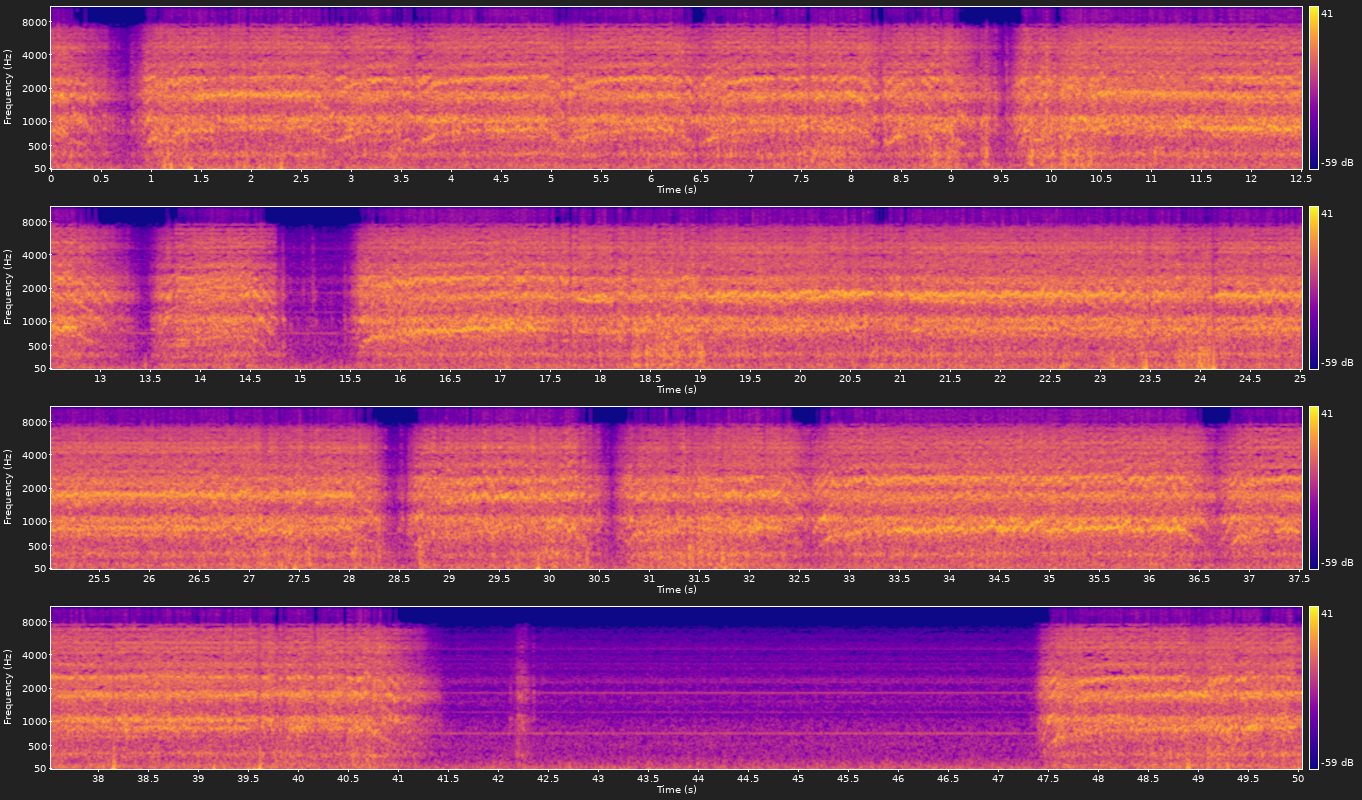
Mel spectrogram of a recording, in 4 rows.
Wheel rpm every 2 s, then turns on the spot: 100, 190, 190, 190, 110, 230, 120, 80, 210, 210, 220, 210, 210, 200, 150, 150, 180, 210, 170, 230, 100, 0, 0, 30, 220.
none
